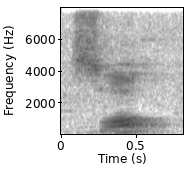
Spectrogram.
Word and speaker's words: ص: Cara pengucapan huruf so itu tempat keluarnya ada di ujung lidah. Ujung lidah bertemu dengan dinding gigi seri bawah. So. Kemudian lidah tengah agak terangkat ya, agak terangkat. So. Jadi dibacanya tebal.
